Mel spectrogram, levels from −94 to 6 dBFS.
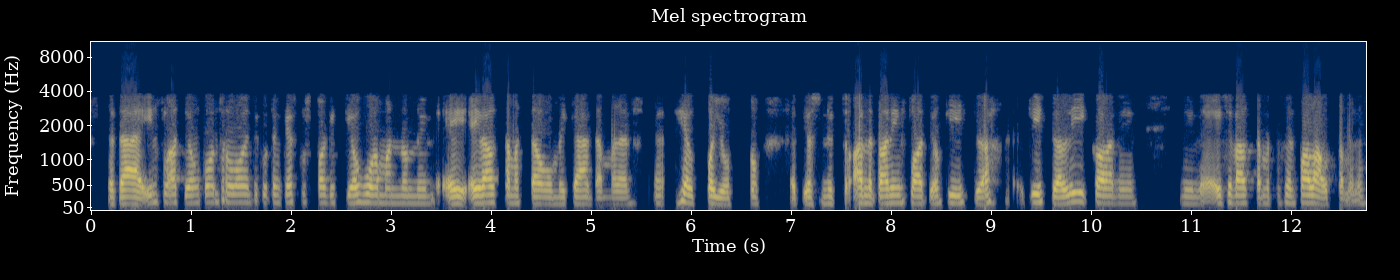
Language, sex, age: Finnish, male, 20-39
